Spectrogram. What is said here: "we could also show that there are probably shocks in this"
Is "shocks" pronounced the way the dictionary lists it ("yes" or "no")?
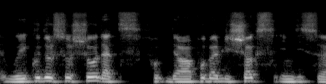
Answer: yes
